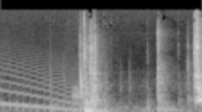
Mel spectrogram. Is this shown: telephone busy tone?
no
